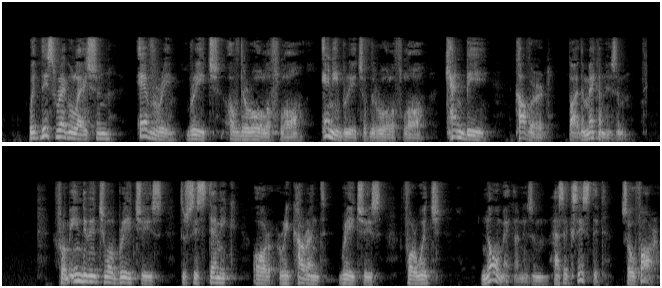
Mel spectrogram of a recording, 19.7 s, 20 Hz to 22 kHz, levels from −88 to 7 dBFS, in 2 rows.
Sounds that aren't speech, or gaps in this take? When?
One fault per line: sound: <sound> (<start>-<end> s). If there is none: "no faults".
no faults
